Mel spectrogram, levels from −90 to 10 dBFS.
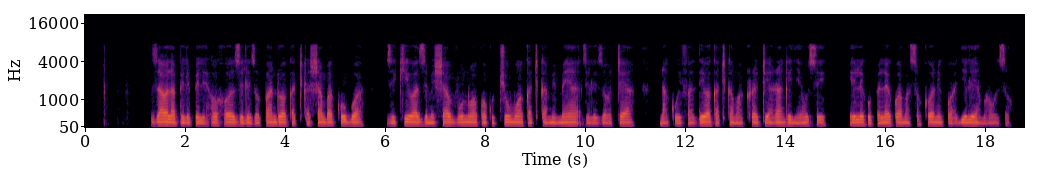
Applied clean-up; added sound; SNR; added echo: none; none; none; none.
